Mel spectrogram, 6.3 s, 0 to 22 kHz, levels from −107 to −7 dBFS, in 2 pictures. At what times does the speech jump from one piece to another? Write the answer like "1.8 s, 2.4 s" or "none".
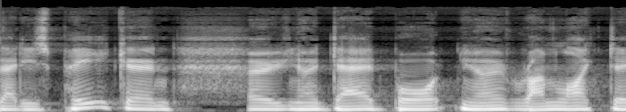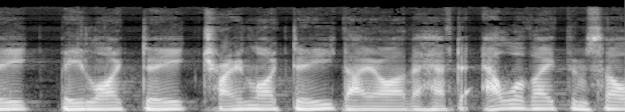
1.2 s, 4.8 s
